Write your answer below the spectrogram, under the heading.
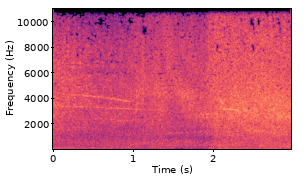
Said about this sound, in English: Okay, so he thinks he's dead. He's not. The plane goes crashing down.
